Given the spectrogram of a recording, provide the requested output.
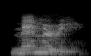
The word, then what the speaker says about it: memory: out the earth sound memory memory can you hear it may may really and again you can leave it out memory memory brutal brutal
